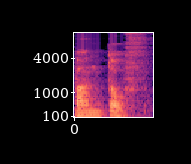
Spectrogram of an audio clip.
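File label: "shoe", Romanian; gcompris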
